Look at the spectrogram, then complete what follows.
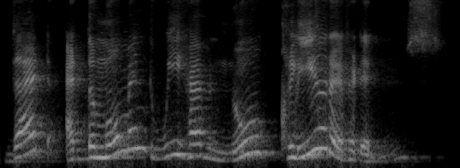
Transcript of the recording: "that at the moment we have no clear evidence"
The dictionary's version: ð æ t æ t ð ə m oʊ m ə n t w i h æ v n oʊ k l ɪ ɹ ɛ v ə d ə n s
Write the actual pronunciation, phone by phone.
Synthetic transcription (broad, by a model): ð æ t æ t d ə m oʊ m ə n t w i h æ v n oʊ k l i ɹ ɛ v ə d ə n s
